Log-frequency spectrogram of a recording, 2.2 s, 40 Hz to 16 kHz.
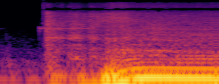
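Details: Supercharged Honda S2000 AP1 with a Walbro 255 pump, RC 750 injectors and a Link ECU: after the pump primed with the fuel top-hat plug connected, a short crank catches quickly and settles into a steady low idle. Clean start.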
